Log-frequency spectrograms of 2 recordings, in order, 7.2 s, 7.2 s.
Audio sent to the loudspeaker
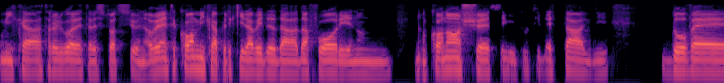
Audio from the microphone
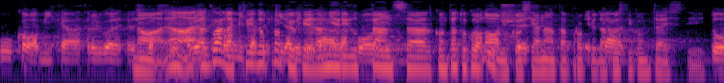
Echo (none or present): present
